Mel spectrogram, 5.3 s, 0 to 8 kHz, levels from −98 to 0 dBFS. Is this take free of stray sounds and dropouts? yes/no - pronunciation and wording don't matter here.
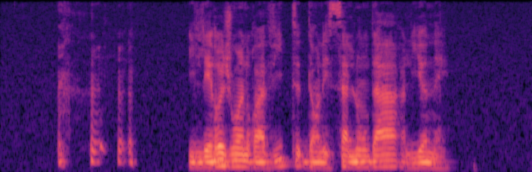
no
